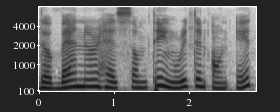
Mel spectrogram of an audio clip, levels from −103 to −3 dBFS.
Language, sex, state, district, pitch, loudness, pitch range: English, female, Assam, Kamrup Metropolitan, 210 Hz, -15 LUFS, 195-245 Hz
